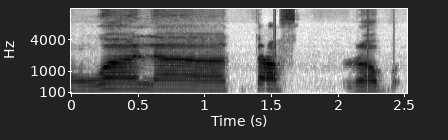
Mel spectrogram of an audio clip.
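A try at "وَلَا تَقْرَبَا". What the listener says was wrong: Okey, ni huruf apa ni? Tertukar huruf tu. Qaf. Wala taqraba.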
